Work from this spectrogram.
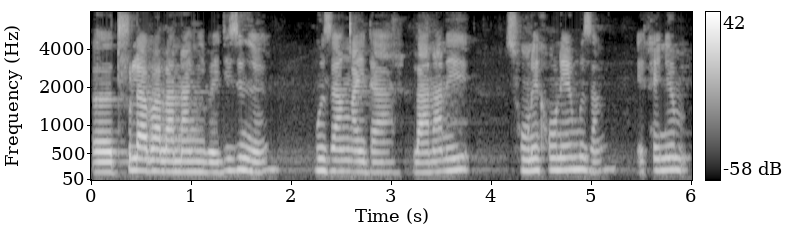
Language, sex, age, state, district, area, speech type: Bodo, female, 45-60, Assam, Baksa, rural, spontaneous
